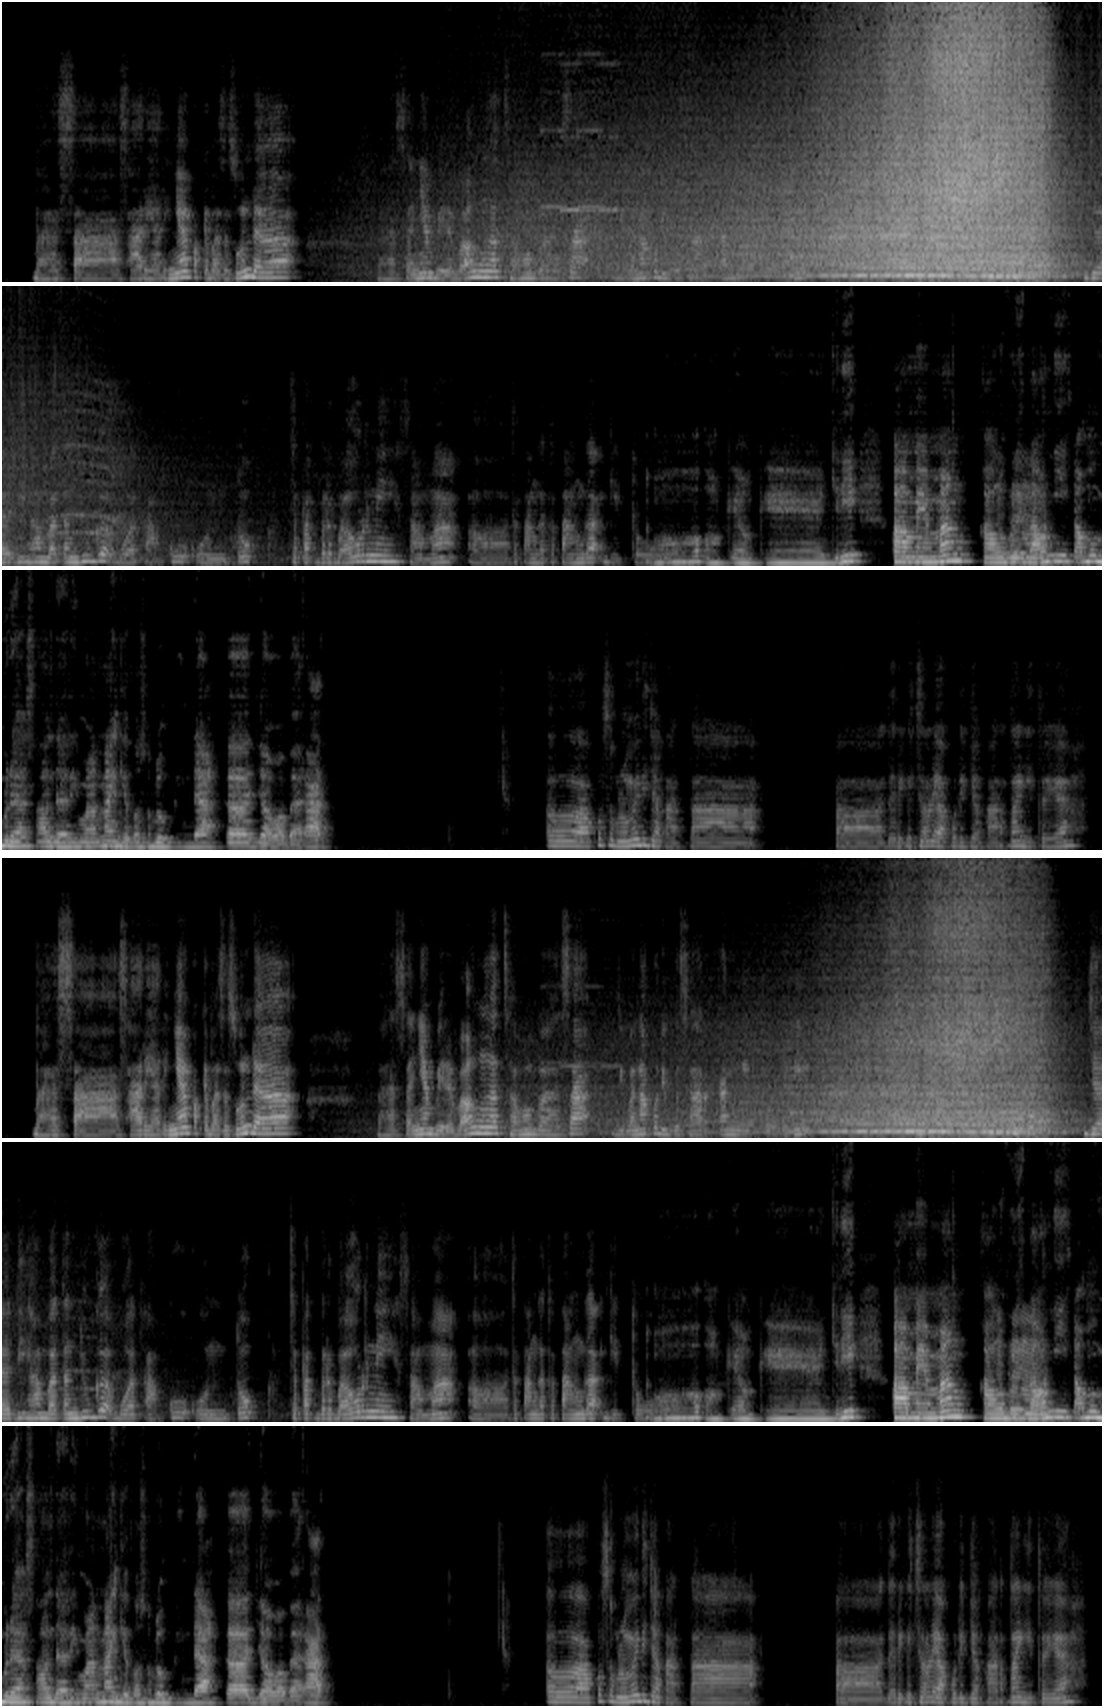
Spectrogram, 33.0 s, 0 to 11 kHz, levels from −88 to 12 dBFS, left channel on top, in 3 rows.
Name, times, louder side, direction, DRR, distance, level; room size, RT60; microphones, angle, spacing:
voice 1, 0.3-3.1 3.7-8.1 9.1-9.3 10.1-10.4 10.8-13.5 13.9-17.8 21.0-21.5 27.4-29.5 30.3-32.8, right 3 dB, 85° right, 1.0 m, -38 dB
sound 1, 5.4-10.9, left 8 dB, 55° left, 0.4 m, -25 dB
voice 2, 17.5-25.2, right 3 dB, 30° right, 2.5 m, -31 dB
6.4 x 4.5 x 5.9 m
head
